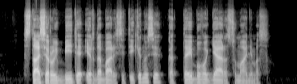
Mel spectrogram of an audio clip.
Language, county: Lithuanian, Vilnius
